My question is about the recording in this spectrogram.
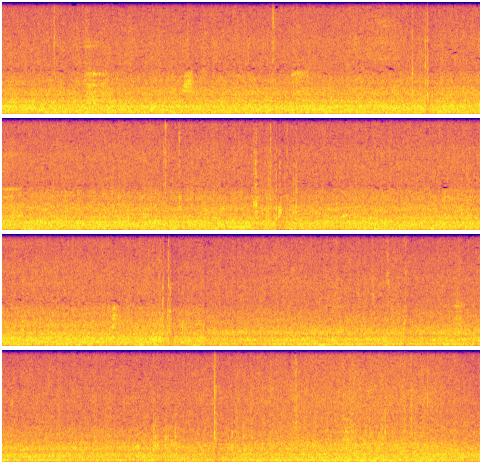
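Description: Shallow stream running steadily over rocks, with a few faint ticks over the water sound.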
